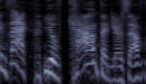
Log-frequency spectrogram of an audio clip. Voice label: English Voice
